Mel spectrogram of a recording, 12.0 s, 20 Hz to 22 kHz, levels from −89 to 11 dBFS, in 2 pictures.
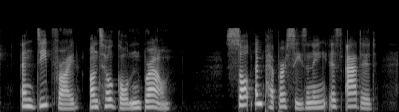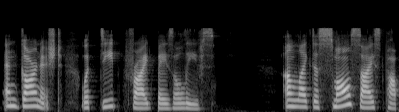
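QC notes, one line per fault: Nothing to flag here, just speech carried over a Bluetooth mSBC headset link, with the top end stopping around 7.7 kHz as that wideband path does.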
